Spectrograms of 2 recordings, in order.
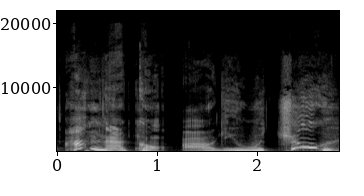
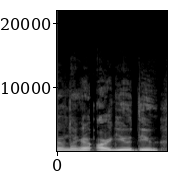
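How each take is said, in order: First: Slow, drawn-out catchphrase impression. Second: Said in the usual way. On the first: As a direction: stretch every word in a put-on voice. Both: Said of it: "What does [name] say?".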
